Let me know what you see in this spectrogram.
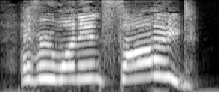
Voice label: stay together inside, survivor voice teen girl

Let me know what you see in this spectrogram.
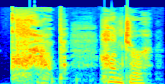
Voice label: heard hunter, teen girl, voice; survivor voice

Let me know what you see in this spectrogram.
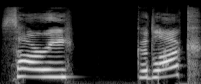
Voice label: initial meeting, teen girl; video game; source engine; left4dead2; survivor

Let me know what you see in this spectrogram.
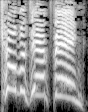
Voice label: witch chasing; source engine; left 4 dead 2; survivor; producer

